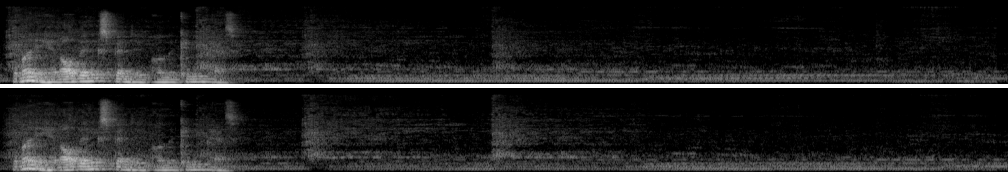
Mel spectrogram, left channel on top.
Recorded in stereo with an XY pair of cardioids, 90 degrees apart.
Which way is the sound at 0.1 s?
10° left.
